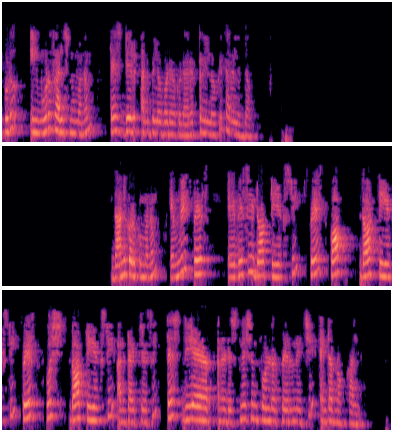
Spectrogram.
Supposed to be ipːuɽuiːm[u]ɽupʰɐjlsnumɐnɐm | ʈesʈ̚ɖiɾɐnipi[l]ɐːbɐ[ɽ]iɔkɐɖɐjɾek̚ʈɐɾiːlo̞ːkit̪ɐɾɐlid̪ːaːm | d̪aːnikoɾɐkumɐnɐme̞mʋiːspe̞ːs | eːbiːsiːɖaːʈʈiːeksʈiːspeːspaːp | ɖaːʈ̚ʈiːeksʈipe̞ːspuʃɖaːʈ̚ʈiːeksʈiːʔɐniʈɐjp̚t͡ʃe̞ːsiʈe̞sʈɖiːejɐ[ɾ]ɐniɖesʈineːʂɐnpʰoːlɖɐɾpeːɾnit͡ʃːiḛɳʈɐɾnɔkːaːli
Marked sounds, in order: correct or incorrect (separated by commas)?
incorrect, correct, correct, correct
